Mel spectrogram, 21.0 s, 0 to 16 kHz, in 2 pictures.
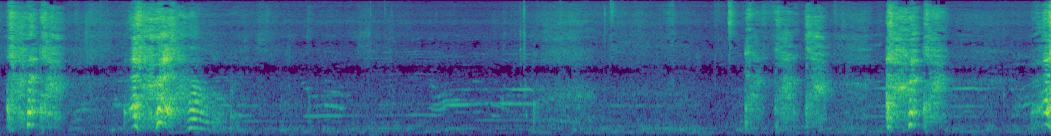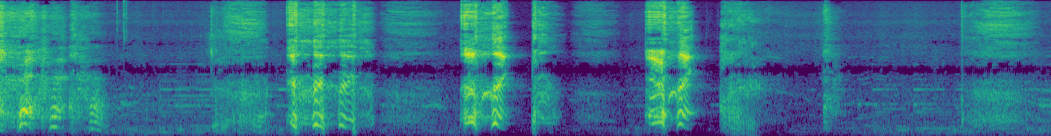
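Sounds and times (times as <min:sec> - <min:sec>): person coughing: 0:00.0 - 0:00.7, 0:01.3 - 0:02.2, 0:07.4 - 0:09.5, 0:10.4 - 0:11.6, 0:13.4 - 0:14.3, 0:15.1 - 0:16.2, 0:17.0 - 0:19.0.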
